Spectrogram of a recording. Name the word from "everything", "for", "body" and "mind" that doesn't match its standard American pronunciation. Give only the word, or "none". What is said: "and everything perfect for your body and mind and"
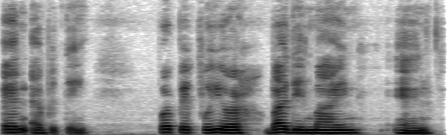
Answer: everything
